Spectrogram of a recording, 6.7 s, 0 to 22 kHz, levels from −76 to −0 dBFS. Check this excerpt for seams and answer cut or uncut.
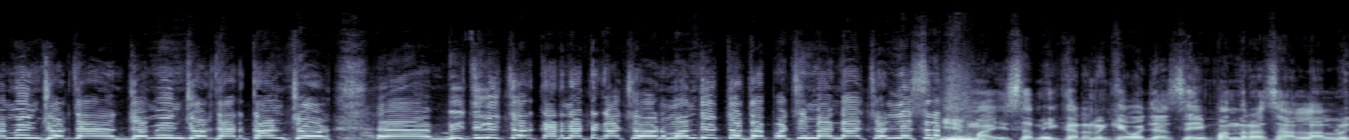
cut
